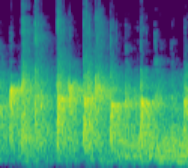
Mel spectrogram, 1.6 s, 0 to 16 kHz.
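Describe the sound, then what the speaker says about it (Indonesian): A classroom of students claps for a group that has just finished presenting, a short, uneven burst of several hands with sharp, fairly close claps and no talk over it. "berikan tepuk tangan untuk kelompok 1"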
